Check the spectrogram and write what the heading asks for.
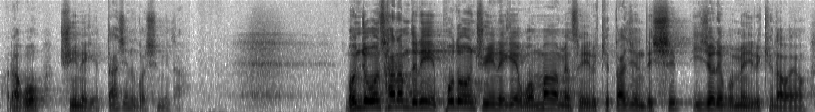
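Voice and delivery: ordinary delivery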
